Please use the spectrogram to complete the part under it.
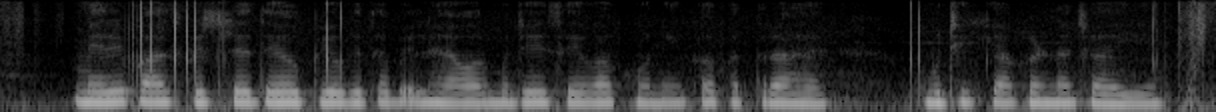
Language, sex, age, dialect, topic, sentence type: Hindi, female, 18-24, Hindustani Malvi Khadi Boli, banking, question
